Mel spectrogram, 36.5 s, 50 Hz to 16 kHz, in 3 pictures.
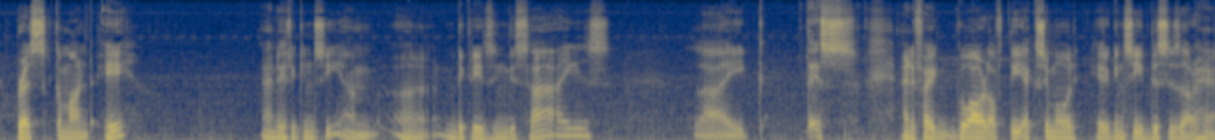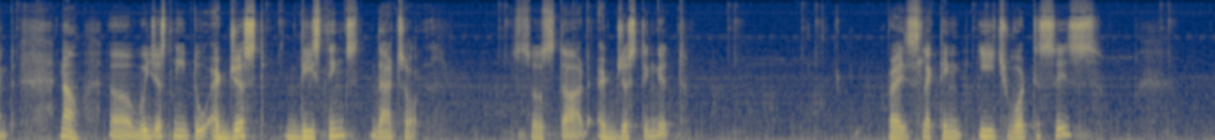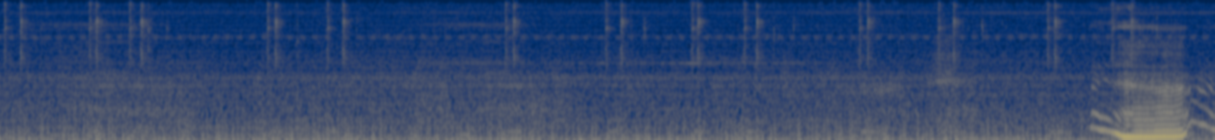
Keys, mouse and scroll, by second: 0.9 a, 8.7 click, 9.8 alt+z, 11.7 alt+z, 15.0 click, 15.8 g, 18.0 click, 18.1 g, 20.3 click, 20.4 g, 22.0 click, 22.2 g, 24.5 click, 25.8 g, 30.5 click, 30.6 g, 31.9 click, 32.2 g, 33.8 click, 34.1 g, 35.6 click, 35.8 g.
